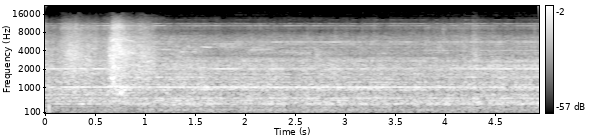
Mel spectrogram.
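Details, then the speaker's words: Mazda RX-7 FC3S (13B) with new Walbro 450 fuel pump and PTFE lines for E85, jumper-powered from the battery, fuel heard moving in tank, no leaks found: quiet steady hum with faint constant whine, no surging or grinding; pump healthy. "no and i can hear phil moving around in the tank okay good that's good"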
